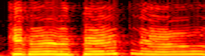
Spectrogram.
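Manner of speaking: very high bossy cat voice; demanding cat voice. Retold or imitated. Cat demanding his owner get up, in a very high voice. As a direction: order her out of bed like a cat. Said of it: "he's like".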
